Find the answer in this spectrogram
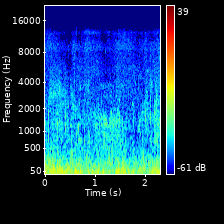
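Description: Wind buffeting the microphone as a low, uneven rumble, with a faint steady rush of water moving past a kayak.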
